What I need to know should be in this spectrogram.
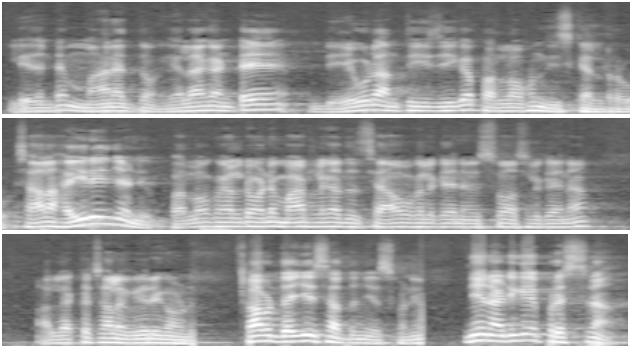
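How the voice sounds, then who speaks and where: Man, forties, pastor, forceful dramatic sermon, echoey hall. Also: medium pitch. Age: 40s. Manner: forceful, dramatic preaching with acted quotes. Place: church meeting hall.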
